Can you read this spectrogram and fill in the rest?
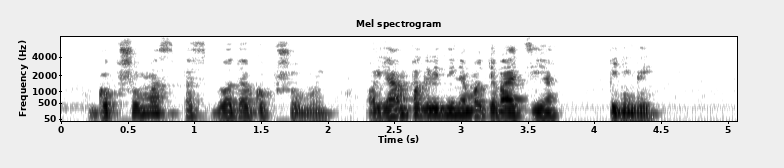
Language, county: Lithuanian, Vilnius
